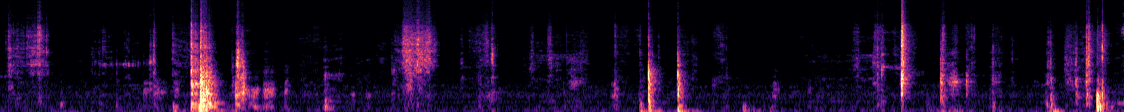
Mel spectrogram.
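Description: Scissors trim a paper page of a handmade junk journal, giving scattered, crisp snips and rustles with quiet gaps between them, close and fairly soft.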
